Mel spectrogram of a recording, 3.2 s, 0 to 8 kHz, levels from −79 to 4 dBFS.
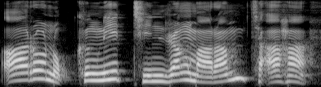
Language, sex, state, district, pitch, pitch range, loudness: Garo, female, Meghalaya, West Garo Hills, 235 Hz, 205-270 Hz, -13 LUFS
